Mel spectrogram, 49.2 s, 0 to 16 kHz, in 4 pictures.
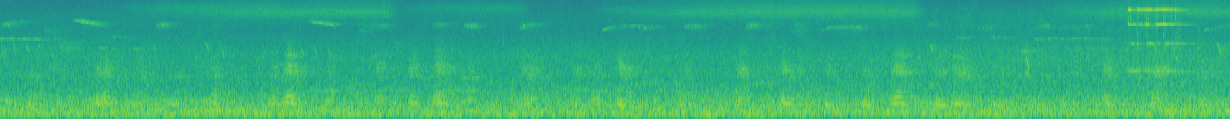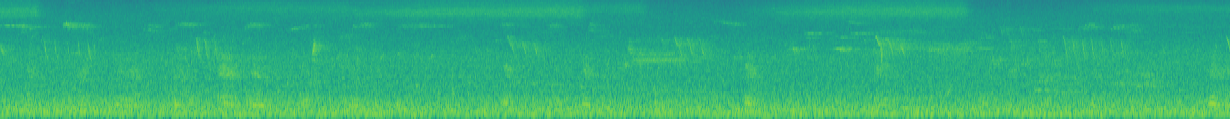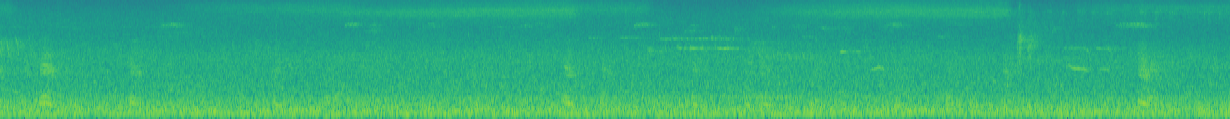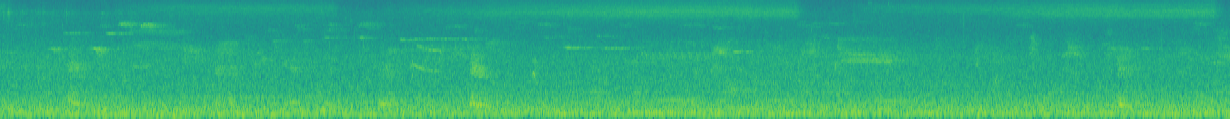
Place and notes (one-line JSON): {"title": "Taylor Creek Park, Toronto, ON, Canada - WLD 2020 Frogs & Dogs", "date": "2020-07-10 16:00:00", "description": "Recording from the creek near a pond populated with green frogs (Rana clamitans), which much of the time are able to outdo the dogs (though to be fair, those are probably further away).", "latitude": "43.70", "longitude": "-79.31", "altitude": "108", "timezone": "America/Toronto"}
